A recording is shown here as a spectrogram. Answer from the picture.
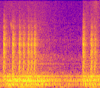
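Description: A quick run of light clicks in the first moment, with a few more near the end, over a steady low electrical hum.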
